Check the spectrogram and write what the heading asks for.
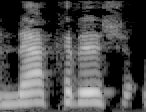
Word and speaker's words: Natchitoches: Natchitoches is the oldest settlement in the state of Louisiana, and I'm going to spell it out. N-A-T-C-H-I-T-O-C-H-E-S, Natchitoches. It doesn't sound how it's spelled, but you've got to go there. Don't let that spelling get you.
